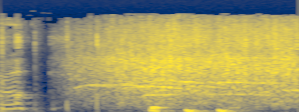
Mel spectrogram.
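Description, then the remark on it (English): An audience breaks into steady applause after a brief pause, the dense clapping holding loud and even for about two seconds with a few low murmurs underneath. “Let's give him a round of applause for not liking slavery.”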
